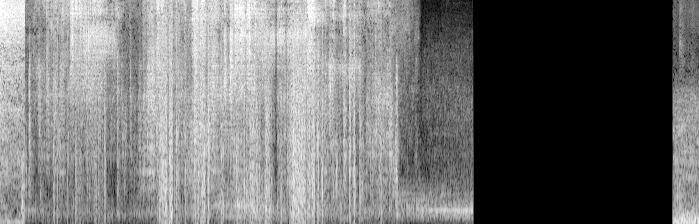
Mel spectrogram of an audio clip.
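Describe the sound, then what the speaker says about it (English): Compressed air blowing out the brush roller cavity of a Bissell vacuum, a loud hissing blast for about eight seconds that tapers off, followed by near silence. "I'm going to take some compressed air and blow this thing out a little bit."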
